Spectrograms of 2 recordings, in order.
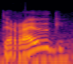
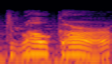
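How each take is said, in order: First: The name ends without any r sound. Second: The name ends with an added r sound. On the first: The speaker calls it right. "It is Draug" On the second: The speaker calls it wrong. "they add a R behind everything"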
